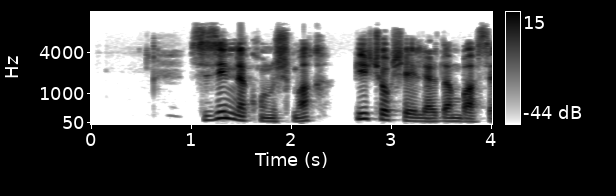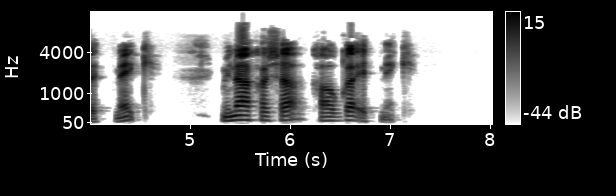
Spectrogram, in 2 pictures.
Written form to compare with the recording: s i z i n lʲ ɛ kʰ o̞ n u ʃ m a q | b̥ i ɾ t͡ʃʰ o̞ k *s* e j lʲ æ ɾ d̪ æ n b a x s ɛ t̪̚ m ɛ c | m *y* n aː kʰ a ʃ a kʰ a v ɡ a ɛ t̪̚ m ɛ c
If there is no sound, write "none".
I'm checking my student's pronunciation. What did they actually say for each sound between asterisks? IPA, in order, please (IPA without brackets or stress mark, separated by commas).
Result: ʃ, y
